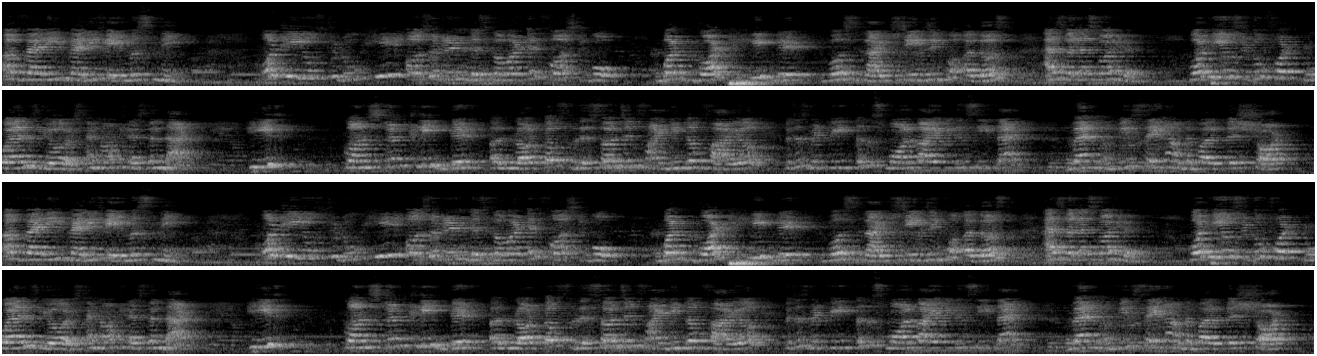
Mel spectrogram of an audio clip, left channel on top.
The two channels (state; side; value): normal; both; correlation 0.71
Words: a very, very famous name. What he used to do, he also didn't discover it in first go. But what he did was life-changing for others as well as for him. What he used to do for 12 years and not less than that, he constantly did a lot of research in finding the wire which is between the small wire. We can see that when we say now the bulb is short,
